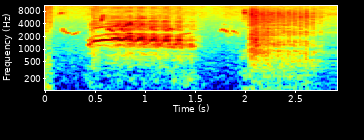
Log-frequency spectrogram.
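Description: A horse whinnies loudly with a wavering, high-pitched neigh, followed by a burst of hooves clopping and shuffling; no one speaks.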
